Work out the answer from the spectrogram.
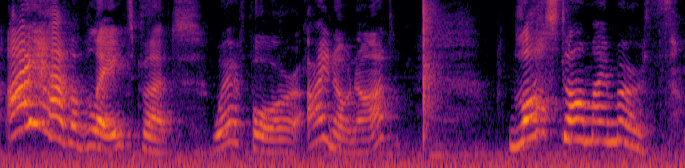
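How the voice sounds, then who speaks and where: A woman's voice: high-pitched, sing-song, takes it slowly, fairly bright tone, a little hiss or hum, exaggerated voice. A woman playing a restless young prince who feigns madness, in exaggerated, theatrical Shakespearean radio drama style. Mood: melancholy, brooding. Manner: exaggerated, punctuated with giggling.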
